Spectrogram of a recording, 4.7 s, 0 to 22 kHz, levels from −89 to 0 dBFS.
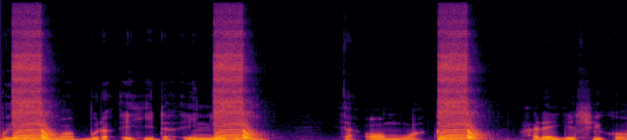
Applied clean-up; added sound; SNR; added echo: none; Drill; -5 dB; none.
